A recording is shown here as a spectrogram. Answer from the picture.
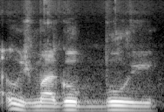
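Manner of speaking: slow gentle dog talk. Real, not acted.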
